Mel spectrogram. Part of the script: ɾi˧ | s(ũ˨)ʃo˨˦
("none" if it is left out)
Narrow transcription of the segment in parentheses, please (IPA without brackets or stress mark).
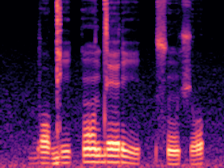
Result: ũ˨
